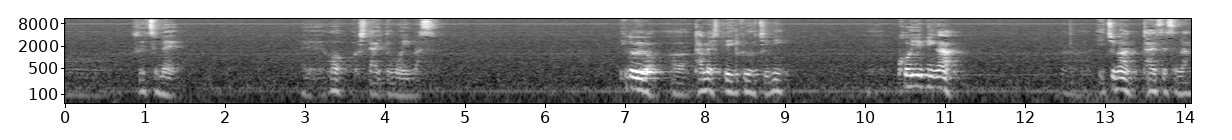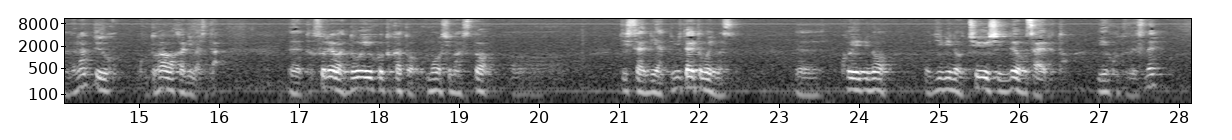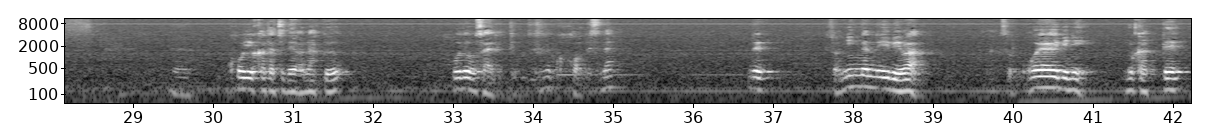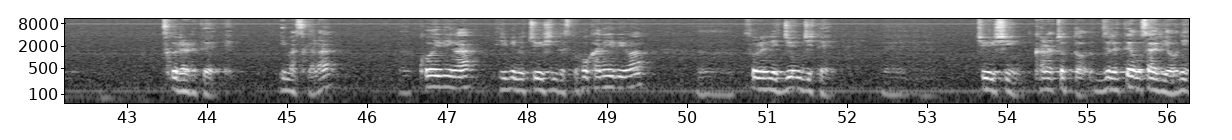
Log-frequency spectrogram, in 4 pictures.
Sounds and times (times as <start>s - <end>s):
Speech: 0.0s - 1.5s, 2.9s - 4.8s, 6.9s - 9.1s, 10.4s - 11.3s, 12.4s - 16.2s, 16.8s - 20.4s, 21.0s - 22.6s, 23.2s - 27.9s, 29.4s - 31.8s, 32.9s - 35.2s, 36.6s - 39.0s, 39.7s - 42.4s, 43.4s - 45.7s, 46.4s - 53.0s, 53.6s - 56.2s.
